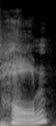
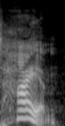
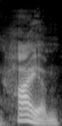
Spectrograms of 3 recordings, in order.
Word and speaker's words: HAIM: you alex for correcting me it is not pronounced haim it is hayam uh i did not know that until just before the episode but i'm glad to know that now and i'm going to keep saying hiyam to try to wash the hame out of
